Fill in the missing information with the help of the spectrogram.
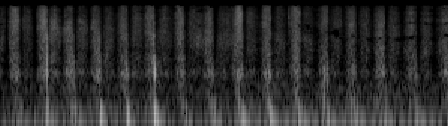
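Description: A wooden stick scrapes and churns frozen orange shaved-ice sherbet in a paper cup. Rapid, crunchy, gritty strokes come about three to four times a second in an uneven rhythm, each a short bright hiss of icy granules with almost no ring.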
